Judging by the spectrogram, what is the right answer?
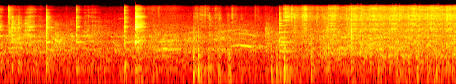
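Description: A wire balloon whisk knocks and clinks against a stainless steel mixing bowl a few times. From about halfway through, brisk, steady whisking follows, the wires scraping round the steel bowl as the custard base of egg and sifted dry ingredients is mixed.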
